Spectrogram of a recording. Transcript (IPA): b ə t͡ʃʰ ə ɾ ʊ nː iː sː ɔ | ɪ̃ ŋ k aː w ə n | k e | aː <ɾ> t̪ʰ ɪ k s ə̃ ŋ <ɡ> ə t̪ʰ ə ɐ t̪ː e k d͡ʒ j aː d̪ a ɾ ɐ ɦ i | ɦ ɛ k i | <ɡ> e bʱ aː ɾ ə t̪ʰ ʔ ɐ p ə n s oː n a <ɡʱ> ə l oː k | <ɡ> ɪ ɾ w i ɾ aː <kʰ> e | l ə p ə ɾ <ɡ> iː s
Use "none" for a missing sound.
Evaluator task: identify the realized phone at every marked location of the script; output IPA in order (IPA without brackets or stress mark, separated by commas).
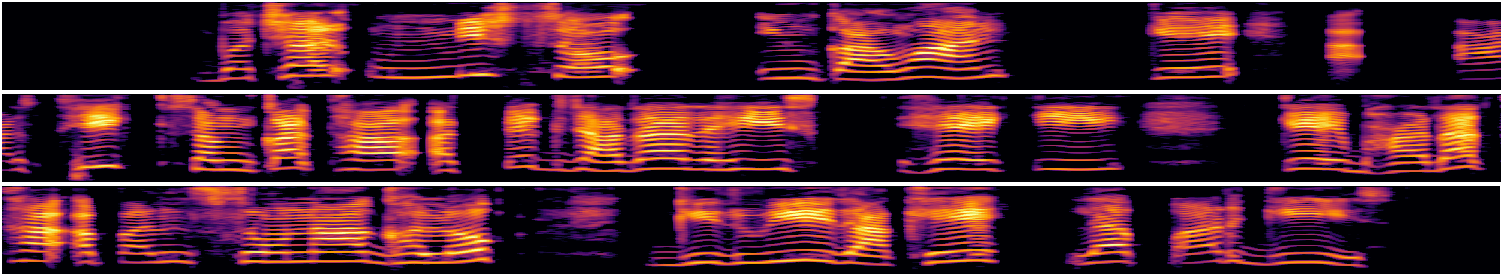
ɾ, k, k, ɡʱ, ɡ, kʰ, ɡ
